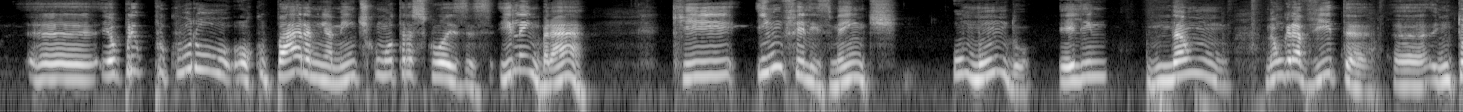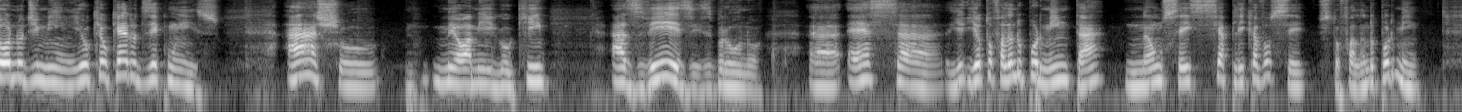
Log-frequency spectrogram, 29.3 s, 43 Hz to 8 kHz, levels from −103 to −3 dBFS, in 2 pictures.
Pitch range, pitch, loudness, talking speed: 145-220 Hz, 185 Hz, -25 LUFS, 125 wpm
